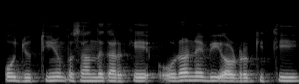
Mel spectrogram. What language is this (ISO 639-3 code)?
pan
